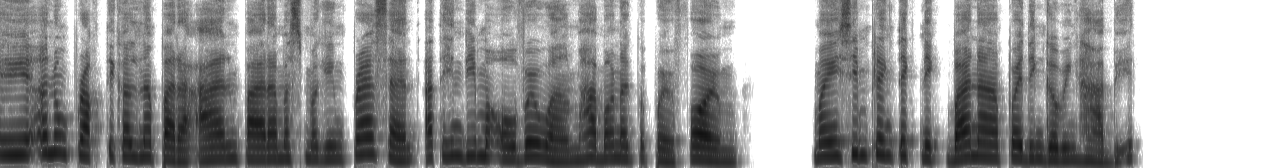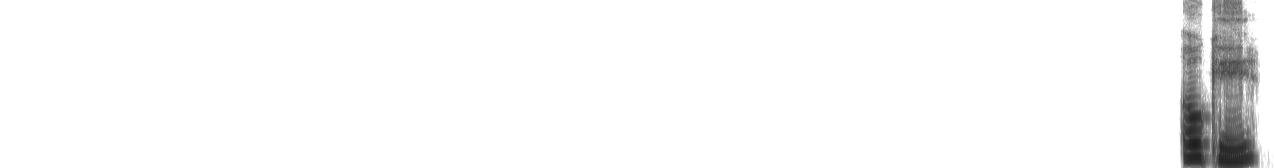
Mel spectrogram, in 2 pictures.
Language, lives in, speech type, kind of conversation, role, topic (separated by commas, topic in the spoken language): Filipino, Philippines, read, expert-assistant, asker, Paano mo mahahanap ang iyong natatanging boses o istilo bilang performer?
